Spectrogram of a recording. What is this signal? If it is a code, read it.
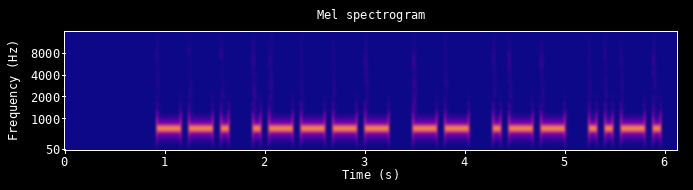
Morse code, heard as a keyed tone, about 15 wpm, 700 Hz. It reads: G1MWF
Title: DXCC-100 Call Signs - 5 Characters - Repeated 3x - 15wpm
